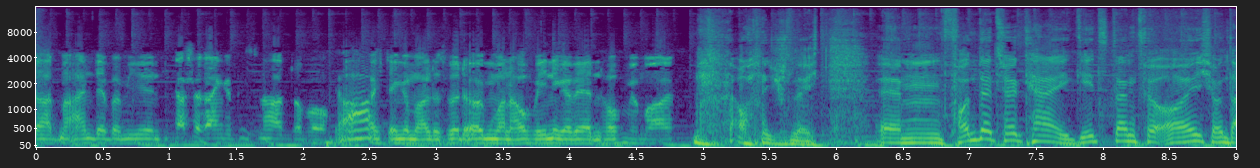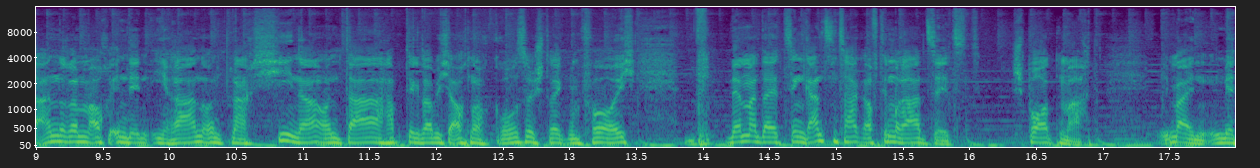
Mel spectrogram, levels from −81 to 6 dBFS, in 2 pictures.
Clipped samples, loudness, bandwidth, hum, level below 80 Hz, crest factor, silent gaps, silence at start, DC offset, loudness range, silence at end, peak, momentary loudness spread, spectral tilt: under 0.1%; -17 LUFS; 16 kHz; none; -28 dBFS; 12 dB; none; 0 s; under 0.1%; 2 LU; 0 s; -6 dBFS; 6 LU; -5.5 dB/octave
